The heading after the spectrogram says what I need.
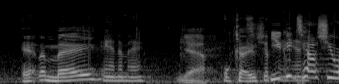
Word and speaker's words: anime: I don't know how to pronounce it. I bet you the boys from, A-N-I-M-E. Anime. Anime?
